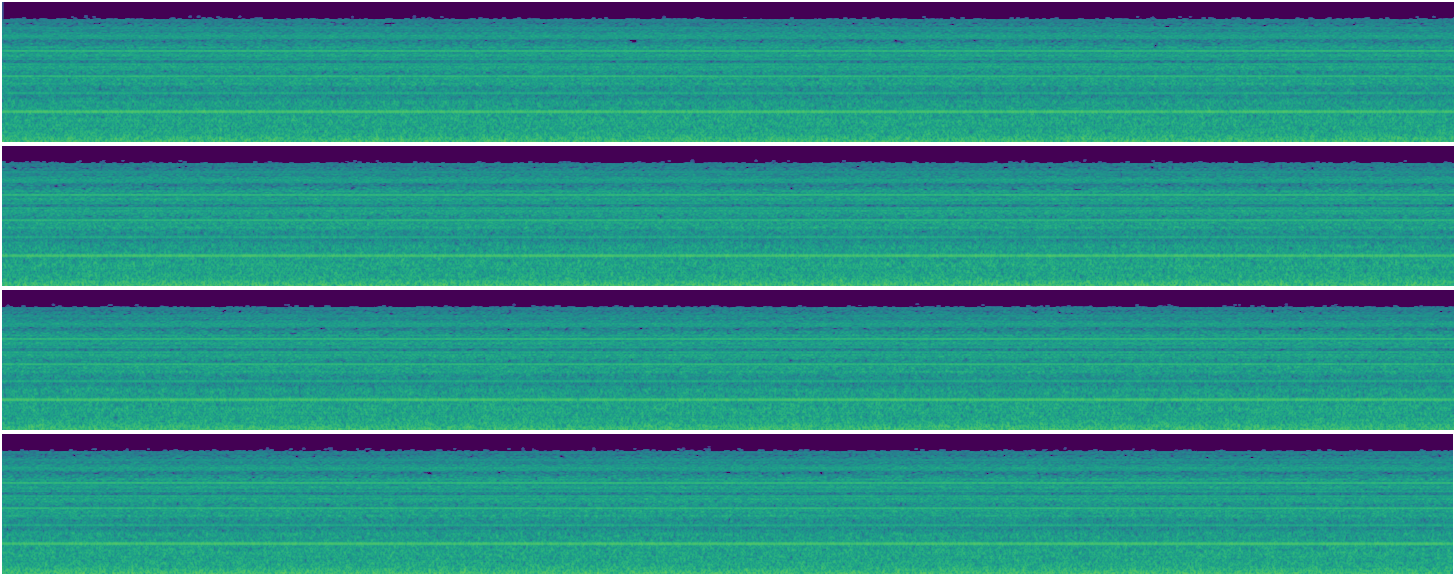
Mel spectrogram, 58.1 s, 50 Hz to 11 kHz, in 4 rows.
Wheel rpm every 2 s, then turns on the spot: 0, 0, 0, 0, 0, 0, 0, 0, 0, 0, 0, 0, 0, 0, 0, 0, 0, 0, 0, 0, 0, 0, 0, 0, 0, 0, 0, 0, 0.
none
